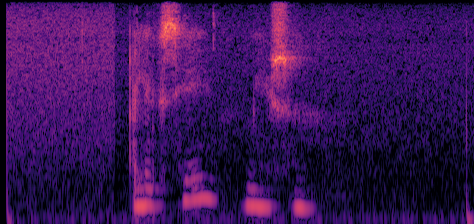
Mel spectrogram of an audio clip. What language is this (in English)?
Russian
